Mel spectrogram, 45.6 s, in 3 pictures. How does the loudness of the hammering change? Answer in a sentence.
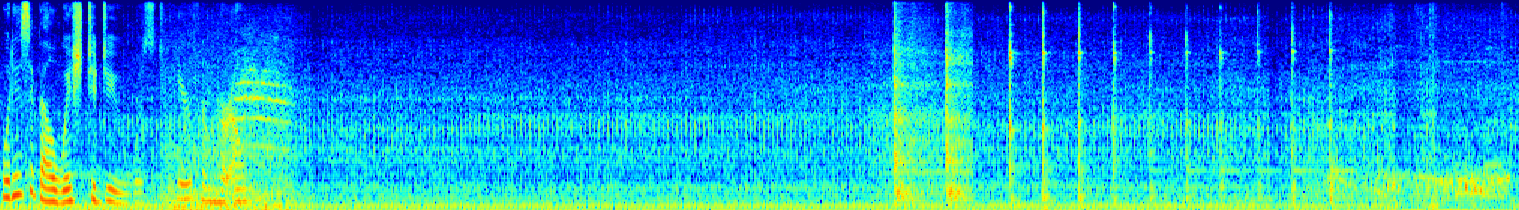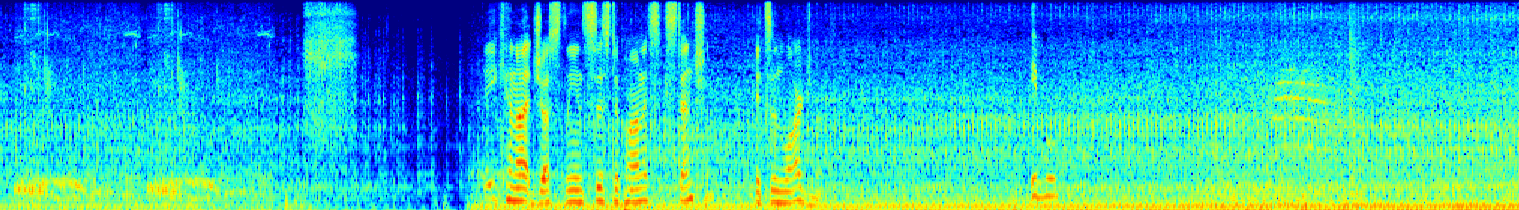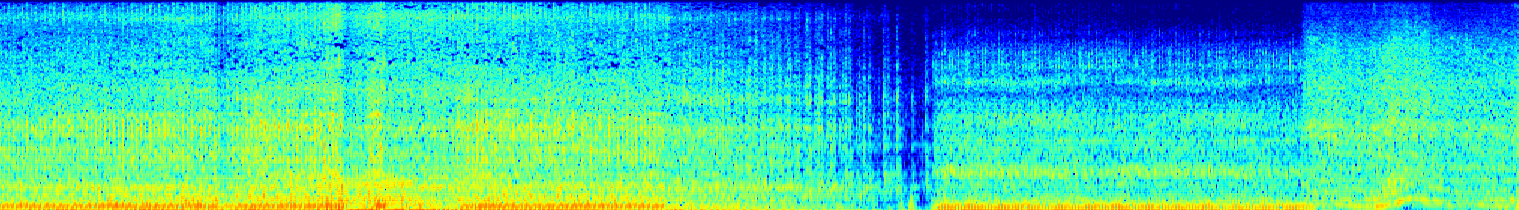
The volume of the hammering goes down.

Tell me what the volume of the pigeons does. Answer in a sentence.
The volume of the pigeons goes up, then down.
